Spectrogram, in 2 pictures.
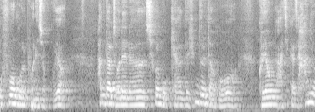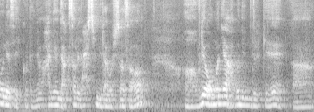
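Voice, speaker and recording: A male guest pastor preaching a sermon and telling a personal story, acting out remembered conversations and moving between loud and hushed speech. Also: medium pitch, a little hiss or hum. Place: church sanctuary. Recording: echoey church hall.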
